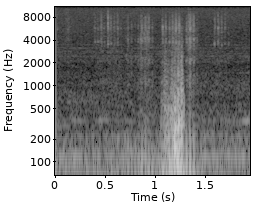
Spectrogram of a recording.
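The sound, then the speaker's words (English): Soft, steady purring from a house cat that wants to go outside, a continuous low rumble that swells briefly louder near the middle and then settles back to a quiet hum. “Does a kitty want to go outside?”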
